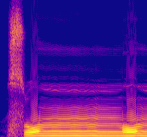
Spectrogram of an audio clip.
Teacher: ada bacaan ghunah pada huruf mim yang berharakat tasydid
